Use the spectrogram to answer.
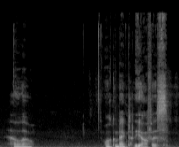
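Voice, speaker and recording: Soft-spoken and somewhat breathy, this voice keeps a calm tone and fairly even intonation at a moderate pace. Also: man. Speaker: psychologist (roleplay). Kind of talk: ASMR therapy roleplay, guided breathing. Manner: soft-spoken, calm, reassuring.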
